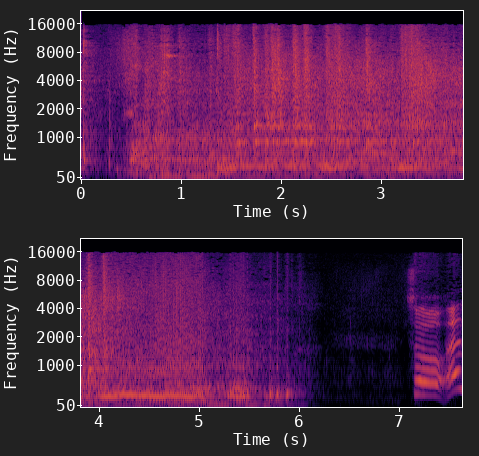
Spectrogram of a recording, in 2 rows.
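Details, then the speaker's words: 2006 Arctic Cat M7 snowmobile, pull-started, had died while riding: catches and runs a few seconds with uneven wavering revs, then bogs and dies; stalling after start, owner suspects a leaky injector, cause not found. "that's what it does it starts up and get it to run for about that much time and then the bogs out and then I probably won't be able to get started again"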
